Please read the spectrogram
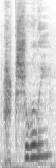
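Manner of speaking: hushed aside, trailing into a whisper; confiding whisper. Acted. Cinderella confides about her butler, hushed whisper. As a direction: lean in and whisper it secretly.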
